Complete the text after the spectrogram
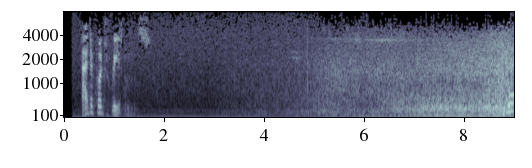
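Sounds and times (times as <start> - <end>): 
speech: 0.4 - 1.8
car speeding past: 4.7 - 8.9.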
